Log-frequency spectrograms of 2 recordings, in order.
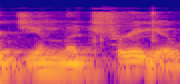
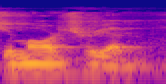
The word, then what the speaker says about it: gematria: So what I did when we began to study the scripture many, many, many years ago, I was taught the art of gematria, or gematria, whichever way you want to pronounce it, but it's gematria.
